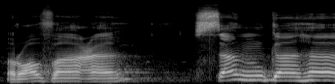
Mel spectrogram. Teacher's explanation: سین میں سٹی کی آواز پیدا کریں گے، ہا کو حلق کے نچلے حصے سے ادا کریں گے۔ رَفَعَ سَمْكَهَا فَسَوَّاهَا، سین کو واو سے ملانا ہے اور واو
